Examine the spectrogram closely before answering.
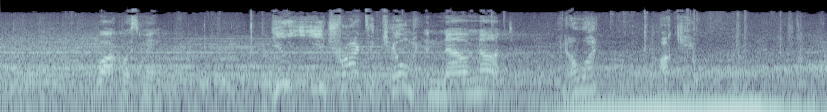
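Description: A man speaks angrily, close by.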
